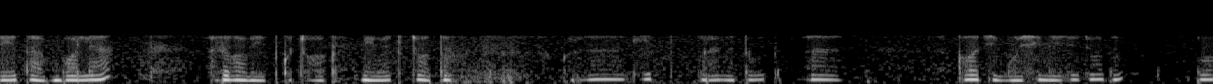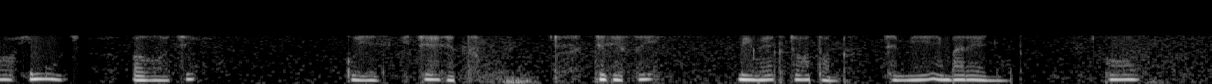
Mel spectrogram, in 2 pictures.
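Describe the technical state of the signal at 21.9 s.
At 21.9 s, as throughout, overdone noise removal has pushed bands near the noise floor down to near silence, leaving twinkling specks rather than steady hiss. Dialogic VOX ADPCM is also present, with nothing above 3.8 kHz and a plainly audible gritty hiss riding on the speech, consistent with 4-bit coding around 32 kbps.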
